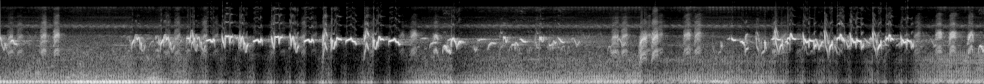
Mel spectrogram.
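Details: Loud, insistent sooty-headed bulbul used as a lure for wild bulbuls and as a tutor for caged birds. It gives long runs of rapid, bubbly chirping notes in two main bursts, with clicking and a low hum behind.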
